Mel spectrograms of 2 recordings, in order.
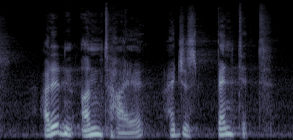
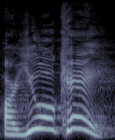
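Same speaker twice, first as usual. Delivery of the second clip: worried coworker; 10 semitones higher, 3 dB louder than usual. Retold or imitated. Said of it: "he comes running over and he goes".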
